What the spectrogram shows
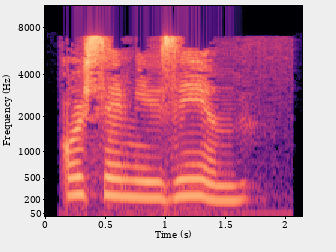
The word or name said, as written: Orsay Museum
